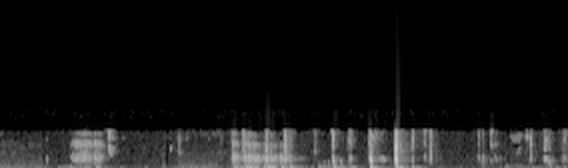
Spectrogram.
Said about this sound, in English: And I see you typing it in because you closed it out.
